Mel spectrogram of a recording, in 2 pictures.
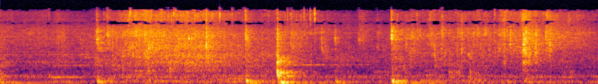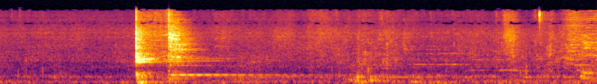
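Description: Water poured off boiled spaghetti in a home kitchen, a steady splashing gush into a sink with a few sharp clanks of a pot, close and moderately loud, no speech.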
